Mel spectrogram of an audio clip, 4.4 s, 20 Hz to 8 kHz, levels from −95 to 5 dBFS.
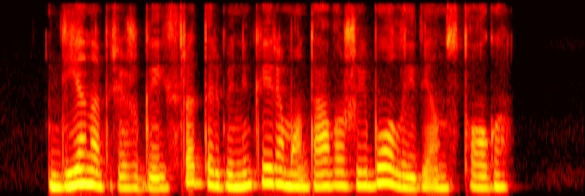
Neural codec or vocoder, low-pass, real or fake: none; 7.2 kHz; real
